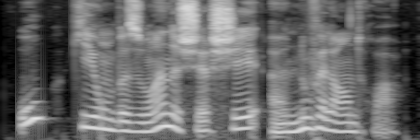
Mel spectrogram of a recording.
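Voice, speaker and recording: Someone with a Dutch accent speaks at a very slow pace, captured in a very clean recording with a silent background and a dry, close sound with no echo. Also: woman. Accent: Dutch-speaking accent in French. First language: Dutch (speaking French). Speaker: career coach and author. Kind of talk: podcast monologue.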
